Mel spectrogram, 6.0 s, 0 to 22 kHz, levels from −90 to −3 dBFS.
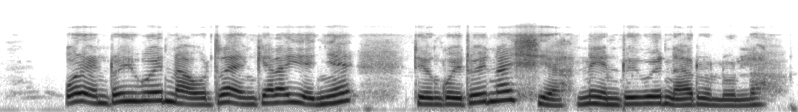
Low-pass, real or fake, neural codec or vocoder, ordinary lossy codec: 7.2 kHz; real; none; Opus, 32 kbps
